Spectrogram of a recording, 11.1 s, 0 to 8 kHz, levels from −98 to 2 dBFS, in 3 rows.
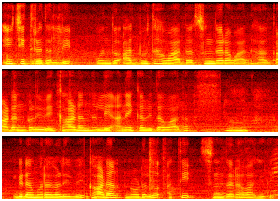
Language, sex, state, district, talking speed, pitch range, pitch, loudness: Kannada, female, Karnataka, Bijapur, 90 wpm, 200-215 Hz, 205 Hz, -23 LUFS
